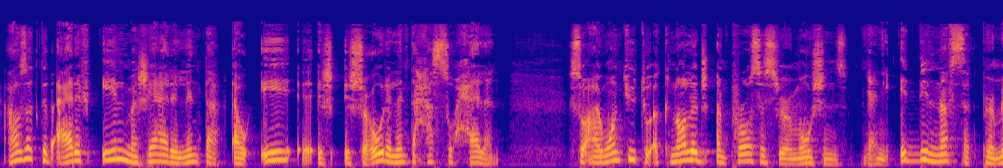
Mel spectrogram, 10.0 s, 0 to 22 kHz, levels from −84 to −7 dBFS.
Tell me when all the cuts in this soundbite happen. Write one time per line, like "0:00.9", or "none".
0:02.3
0:08.5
